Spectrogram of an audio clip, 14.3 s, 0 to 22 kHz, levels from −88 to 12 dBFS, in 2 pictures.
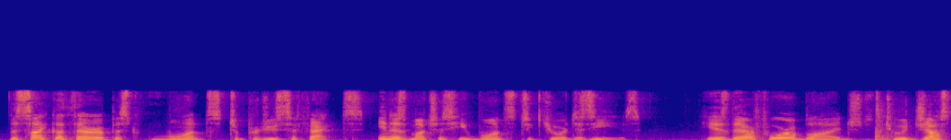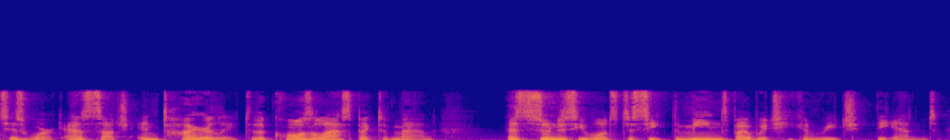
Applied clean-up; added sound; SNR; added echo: neural separator model SepFormer DNS4.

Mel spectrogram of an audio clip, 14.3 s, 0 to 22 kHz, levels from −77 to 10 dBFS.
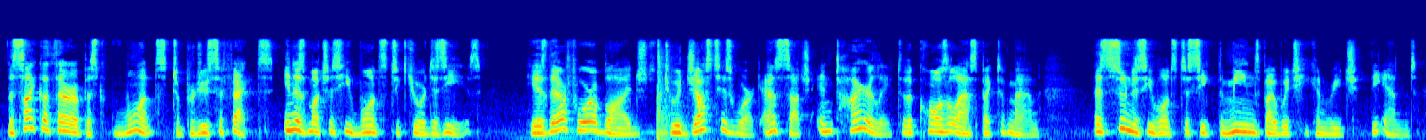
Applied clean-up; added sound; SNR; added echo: none; Slam; 18 dB; none.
